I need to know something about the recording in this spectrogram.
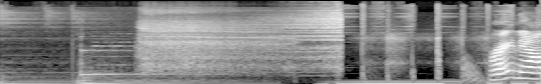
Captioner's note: sighs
